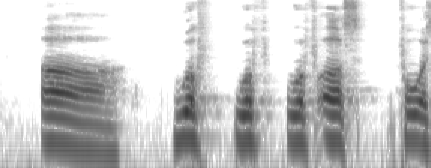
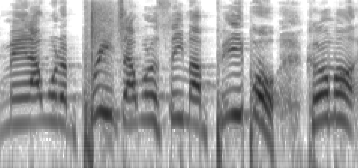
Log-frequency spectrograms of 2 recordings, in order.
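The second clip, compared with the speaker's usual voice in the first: higher, pleading mock complaint; frustrated pastor; 7 semitones higher, 4 dB louder than usual. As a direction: voice a pastor itching to preach. Voicing pastors frustrated at not preaching.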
